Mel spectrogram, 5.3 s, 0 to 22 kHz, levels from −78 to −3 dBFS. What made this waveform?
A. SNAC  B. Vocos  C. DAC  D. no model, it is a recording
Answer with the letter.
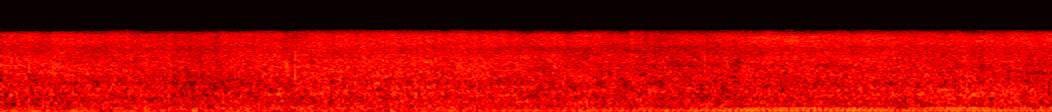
C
